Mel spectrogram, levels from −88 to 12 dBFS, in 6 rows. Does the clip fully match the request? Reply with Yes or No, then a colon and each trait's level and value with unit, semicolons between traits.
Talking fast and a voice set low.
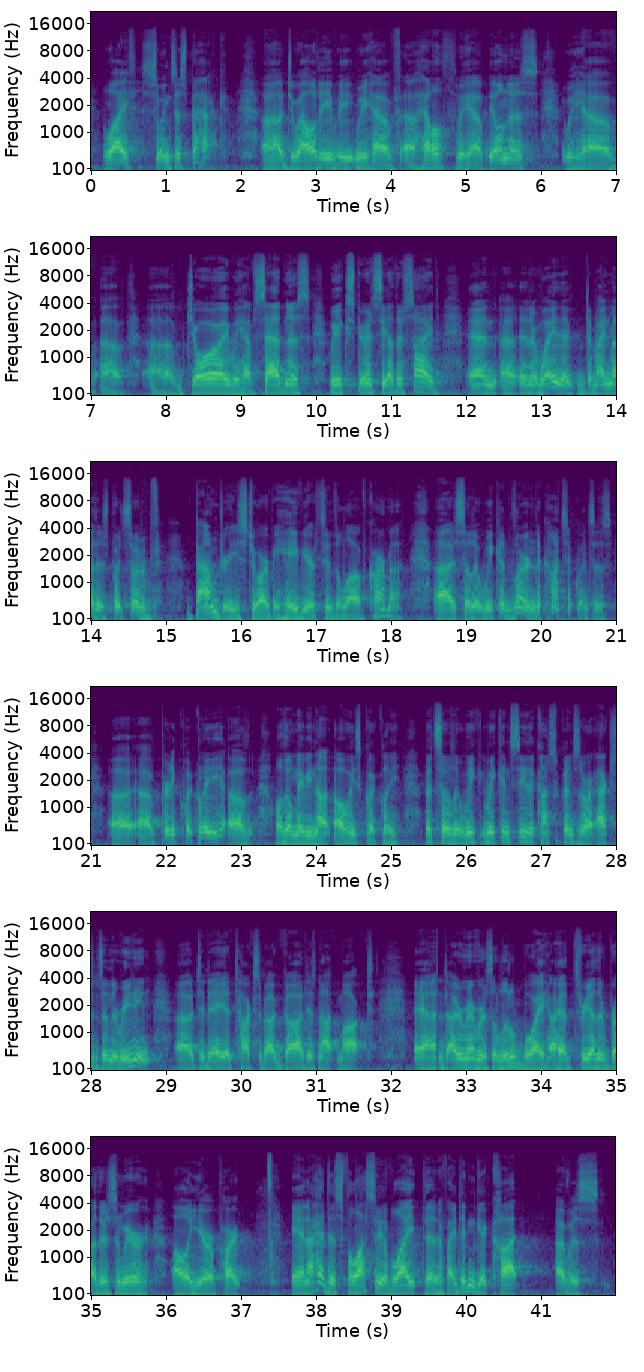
No: average, 175 wpm; low, 105 Hz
